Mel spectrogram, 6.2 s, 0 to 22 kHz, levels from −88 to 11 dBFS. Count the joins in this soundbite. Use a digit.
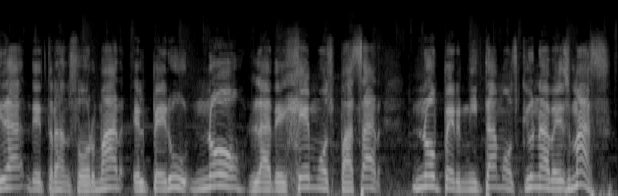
0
